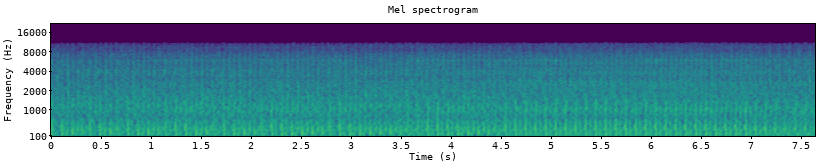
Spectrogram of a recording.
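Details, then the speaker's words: 1978 Honda CX500 on a charged battery: a lumpy, uneven idle with a loping beat and a missing pulse, running on only one cylinder; no spark on the other cylinder, where the plug boot does not seat. "i got the battery charged up a little bit now i got it hooked up to the bottle it's clearly only running on one cylinder"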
